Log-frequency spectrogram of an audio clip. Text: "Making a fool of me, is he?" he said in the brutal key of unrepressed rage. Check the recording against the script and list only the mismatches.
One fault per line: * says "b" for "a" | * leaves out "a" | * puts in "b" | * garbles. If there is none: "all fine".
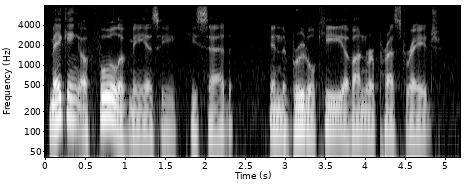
all fine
